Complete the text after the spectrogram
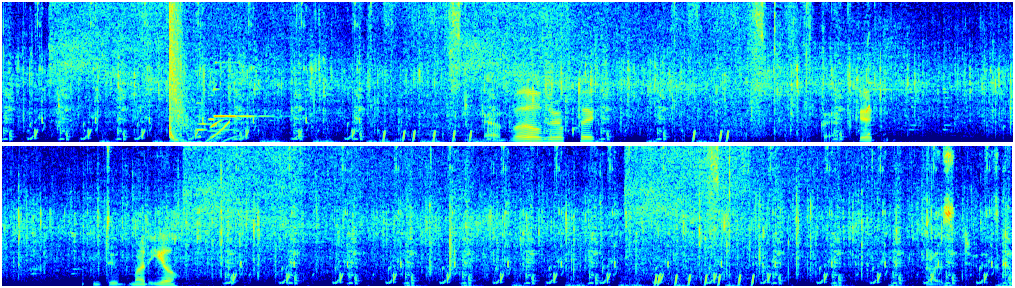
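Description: Food clatters and sizzles in a pan with quick tapping.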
